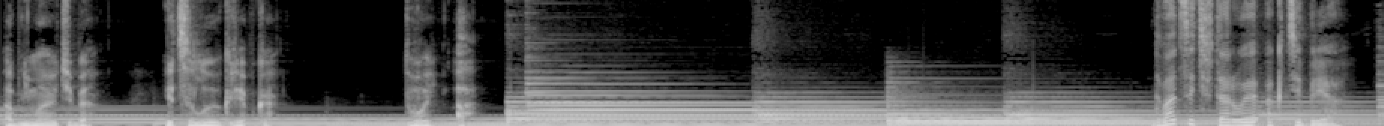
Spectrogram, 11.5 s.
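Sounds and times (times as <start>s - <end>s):
church bells ringing: 0.0s - 11.5s
speech: 0.1s - 2.4s, 3.4s - 4.3s, 9.6s - 11.3s.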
